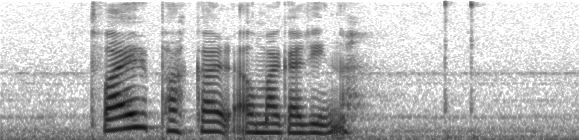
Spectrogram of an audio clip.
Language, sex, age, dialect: Faroese, female, 36-60, Suðurstreymoy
